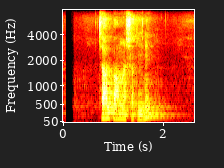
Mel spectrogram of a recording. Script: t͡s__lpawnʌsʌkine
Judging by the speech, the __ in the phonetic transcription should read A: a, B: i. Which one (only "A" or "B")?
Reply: A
